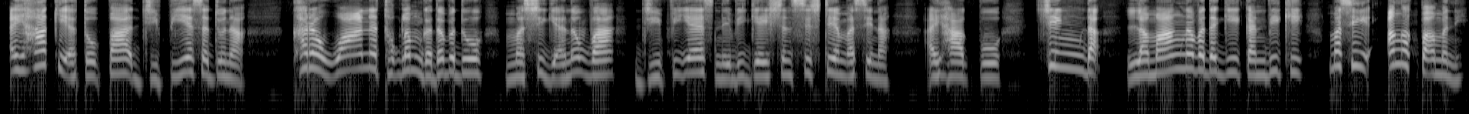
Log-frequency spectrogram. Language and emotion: Manipuri, surprised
